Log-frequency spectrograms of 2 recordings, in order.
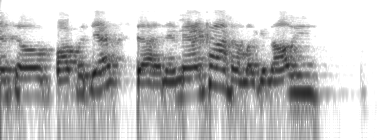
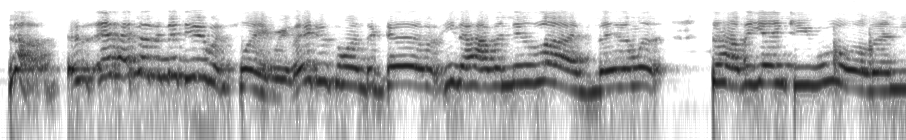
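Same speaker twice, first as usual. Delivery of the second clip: high mocking voice of defensive historians; 9 semitones higher than usual. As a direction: scoff at them in a high, sneering tone. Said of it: "they all try to say".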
